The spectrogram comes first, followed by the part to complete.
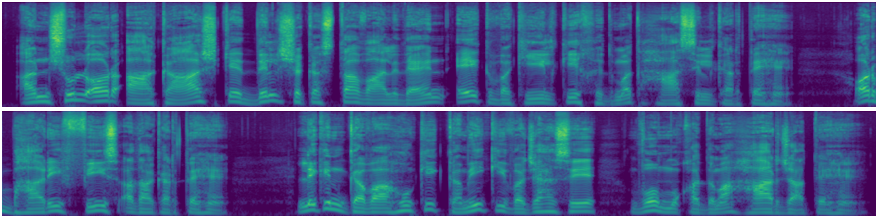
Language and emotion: Urdu, neutral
